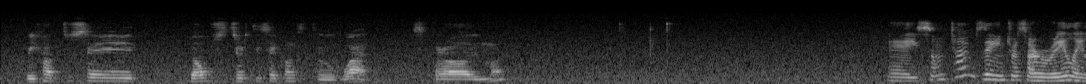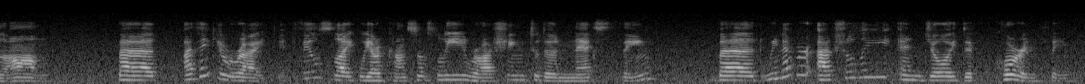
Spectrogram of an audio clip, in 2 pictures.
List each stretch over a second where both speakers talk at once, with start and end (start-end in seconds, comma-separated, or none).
none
